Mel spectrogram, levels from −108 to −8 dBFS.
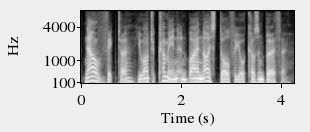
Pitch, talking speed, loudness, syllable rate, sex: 130 Hz, 225 wpm, -18 LUFS, 5.0 syllables/s, male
